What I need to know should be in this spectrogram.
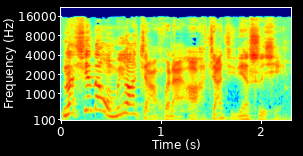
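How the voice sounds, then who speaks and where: A man's voice: fairly high pitch, huge pitch swings, fast, sharp tone, husky. A man hosting a radio stock market show, talking emphatically and firing rhetorical questions at listeners. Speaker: stock market analyst host.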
